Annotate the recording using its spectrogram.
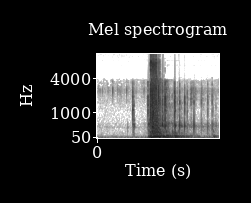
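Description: A speargun fires underwater with a sharp, loud snap.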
